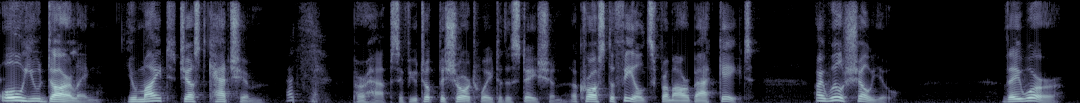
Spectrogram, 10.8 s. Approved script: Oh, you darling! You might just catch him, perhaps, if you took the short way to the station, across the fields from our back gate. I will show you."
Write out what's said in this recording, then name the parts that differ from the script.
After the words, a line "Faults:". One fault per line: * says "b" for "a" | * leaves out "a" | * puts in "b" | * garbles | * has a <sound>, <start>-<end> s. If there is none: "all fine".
Oh, you darling! You might just catch him, perhaps, if you took the short way to the station, across the fields from our back gate. I will show you." They were
Faults:
* has a sneeze, 2.9-3.3 s
* puts in "They were"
